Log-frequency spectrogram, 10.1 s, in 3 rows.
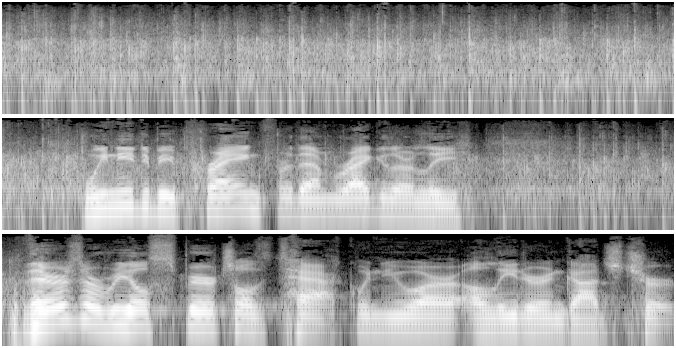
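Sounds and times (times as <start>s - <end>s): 
audience applause: 0.0s - 7.3s
speech: 3.8s - 5.9s, 6.8s - 10.0s.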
